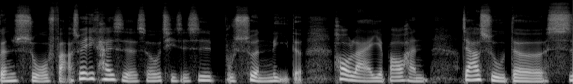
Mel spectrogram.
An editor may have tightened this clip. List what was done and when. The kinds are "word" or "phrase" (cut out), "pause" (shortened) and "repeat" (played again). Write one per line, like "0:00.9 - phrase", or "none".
none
